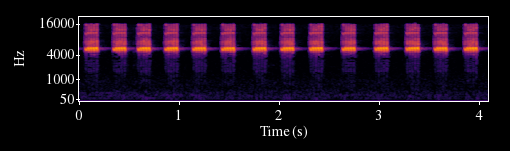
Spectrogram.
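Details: A steady run of high, ringing cricket chirps at night, about three and a half per second, each pulse crisp and evenly spaced; captured live on a Sony PCM D100 field recorder.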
